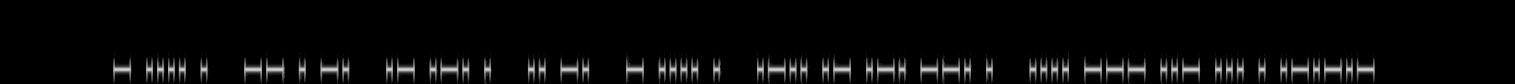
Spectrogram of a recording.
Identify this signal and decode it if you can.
Morse code, heard as a keyed tone, about 22 wpm, 700 Hz. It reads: THE MEN ARE IN THE LARGE HOUSE.
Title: Sentences from Top 1000 Words - Review Part 1 - 22wpm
